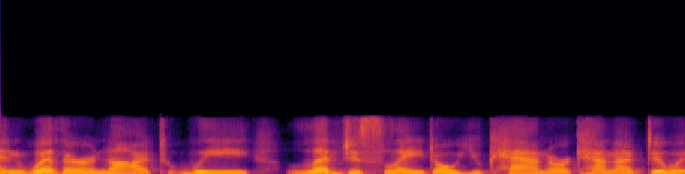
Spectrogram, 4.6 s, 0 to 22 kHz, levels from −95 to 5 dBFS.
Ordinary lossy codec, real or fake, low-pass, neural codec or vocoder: AAC, 32 kbps; fake; 7.2 kHz; codec, 16 kHz, 0.3 kbps, FocalCodec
